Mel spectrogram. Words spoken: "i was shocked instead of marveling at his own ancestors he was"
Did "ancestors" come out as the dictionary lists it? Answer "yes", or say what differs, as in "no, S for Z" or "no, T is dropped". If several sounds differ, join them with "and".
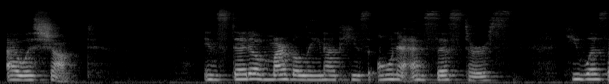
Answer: yes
